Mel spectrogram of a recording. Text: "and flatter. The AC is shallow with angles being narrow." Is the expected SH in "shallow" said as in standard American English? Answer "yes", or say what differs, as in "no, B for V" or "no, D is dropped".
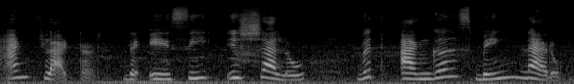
yes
